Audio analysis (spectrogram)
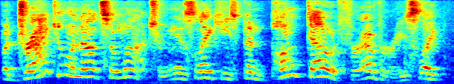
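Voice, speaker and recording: A man's voice: extremely high pitch, big pitch swings, normal speed, pushed and bright. A man hosting a casual chat show about movies, rambling along with enthusiasm. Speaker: show host. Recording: distant mic, faint background noise.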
